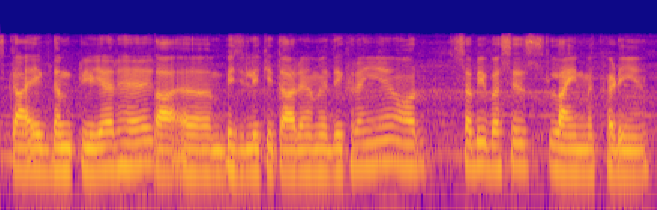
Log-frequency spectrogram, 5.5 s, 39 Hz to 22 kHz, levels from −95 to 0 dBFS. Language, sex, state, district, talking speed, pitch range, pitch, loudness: Hindi, male, Uttar Pradesh, Jyotiba Phule Nagar, 210 wpm, 125-145 Hz, 130 Hz, -17 LUFS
